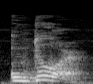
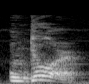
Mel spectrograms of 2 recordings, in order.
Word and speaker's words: endure: 자, 다시 endure. 다시 한번 endure. 한 번 더 endure. 자, 이렇게 해서 요 단어를 발음을 해주게 되는데 요거는 굉장히 중요한 거예요.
